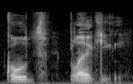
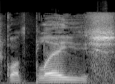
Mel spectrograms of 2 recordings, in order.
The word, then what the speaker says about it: codeplug: CodePlug pronuncia-se, eu aqui fiz uma tentativa de reprodução da língua portuguesa, CodePlug. Isto para evitar os codeplays e outras coisas que circulam aí pela net.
